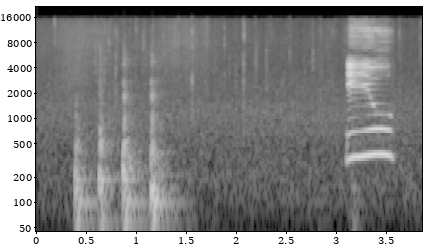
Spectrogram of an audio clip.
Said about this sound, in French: Il frappa à des arbres. Peut-être qu'un écureuil l'entendrait.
